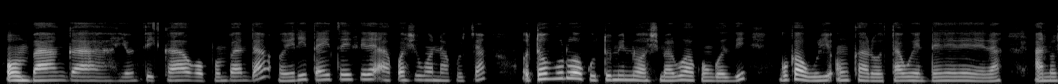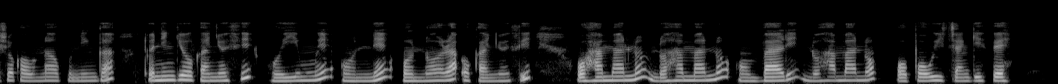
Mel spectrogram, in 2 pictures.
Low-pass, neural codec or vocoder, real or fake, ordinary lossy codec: 7.2 kHz; none; real; AAC, 48 kbps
